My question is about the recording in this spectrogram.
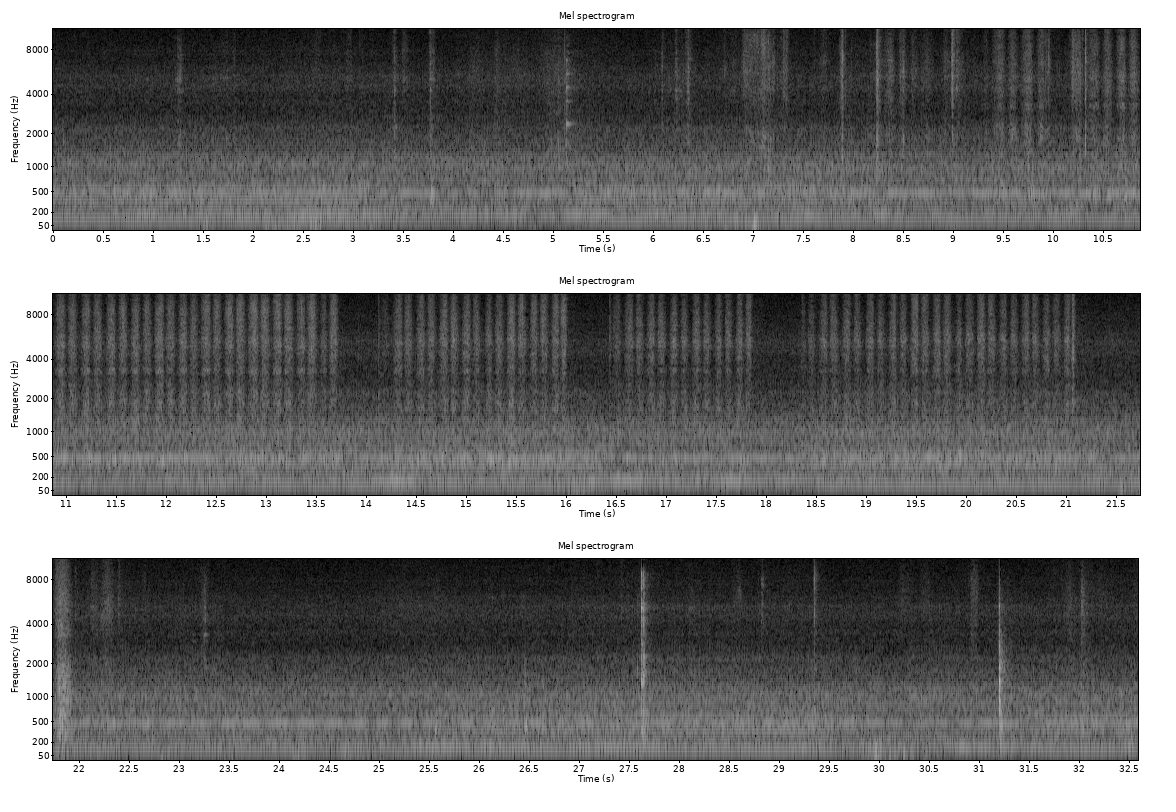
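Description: Small hand tool scraping and paring the Turkish walnut of a gunstock forend channel. A run of quick scraping strokes comes in the middle, over a steady shop hum, and a couple of sharp clicks sound near the end.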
